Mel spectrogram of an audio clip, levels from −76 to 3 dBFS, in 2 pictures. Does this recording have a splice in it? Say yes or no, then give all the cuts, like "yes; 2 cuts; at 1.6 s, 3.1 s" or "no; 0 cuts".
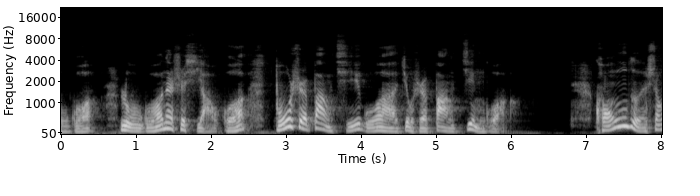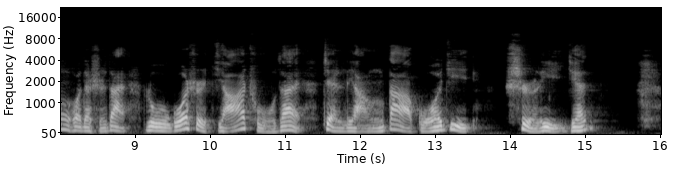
yes; 1 cut; at 2.8 s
